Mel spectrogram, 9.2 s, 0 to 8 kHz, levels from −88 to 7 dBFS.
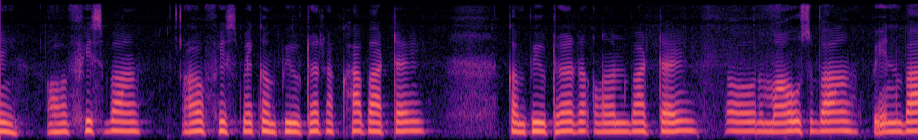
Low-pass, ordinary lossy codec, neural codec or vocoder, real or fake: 7.2 kHz; none; none; real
